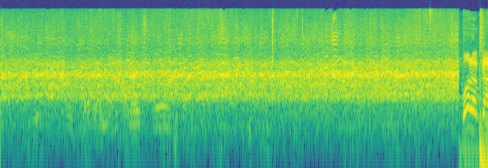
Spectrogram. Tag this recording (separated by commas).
goose honking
